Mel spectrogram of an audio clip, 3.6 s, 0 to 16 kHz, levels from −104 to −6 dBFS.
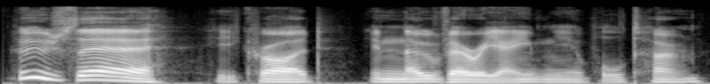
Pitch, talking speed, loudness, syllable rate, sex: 130 Hz, 150 wpm, -15 LUFS, 4.2 syllables/s, male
